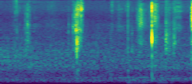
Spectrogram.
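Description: Two footsteps on pavement about a second apart, over a steady background hiss.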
